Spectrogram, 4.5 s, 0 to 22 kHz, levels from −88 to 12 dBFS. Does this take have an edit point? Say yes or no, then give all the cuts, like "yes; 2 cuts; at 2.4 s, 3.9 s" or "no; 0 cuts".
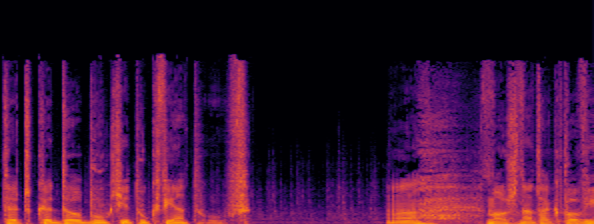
no; 0 cuts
